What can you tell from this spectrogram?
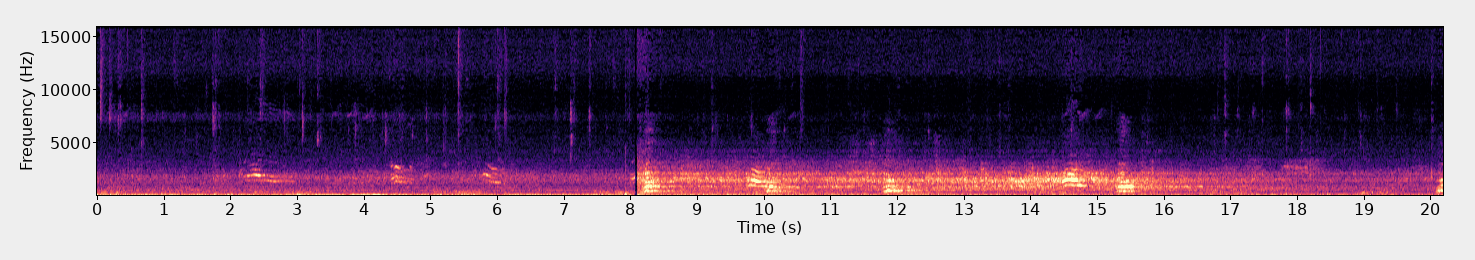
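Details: Hungry stray kitten meowing, with faint calls early on, then a run of loud, harmonic, wavering meows repeated every second or two from about the eighth second, over a low steady background hum.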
